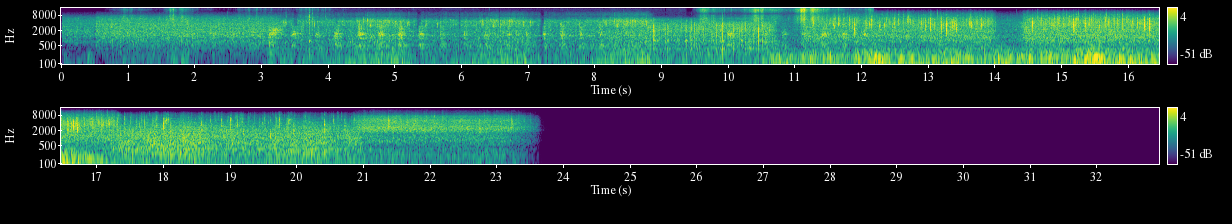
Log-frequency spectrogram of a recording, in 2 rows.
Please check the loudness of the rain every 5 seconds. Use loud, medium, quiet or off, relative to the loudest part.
medium, medium, loud, loud, medium, off, off.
